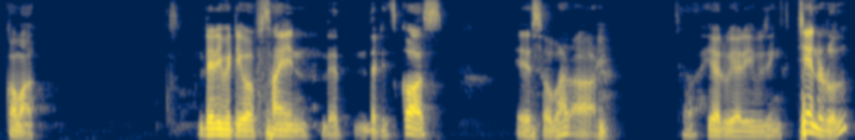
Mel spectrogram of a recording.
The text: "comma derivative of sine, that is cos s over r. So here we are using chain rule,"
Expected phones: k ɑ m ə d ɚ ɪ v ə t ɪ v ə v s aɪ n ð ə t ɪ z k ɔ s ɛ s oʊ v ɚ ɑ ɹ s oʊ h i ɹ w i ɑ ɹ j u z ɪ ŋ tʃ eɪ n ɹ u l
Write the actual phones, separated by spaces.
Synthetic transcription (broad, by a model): k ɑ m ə d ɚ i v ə t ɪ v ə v s aɪ n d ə t ɪ z k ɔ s ɛ s oʊ b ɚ ɑ ɹ s oʊ h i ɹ w i ɑ ɹ j u z ɪ ŋ tʃ eɪ n ɹ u l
